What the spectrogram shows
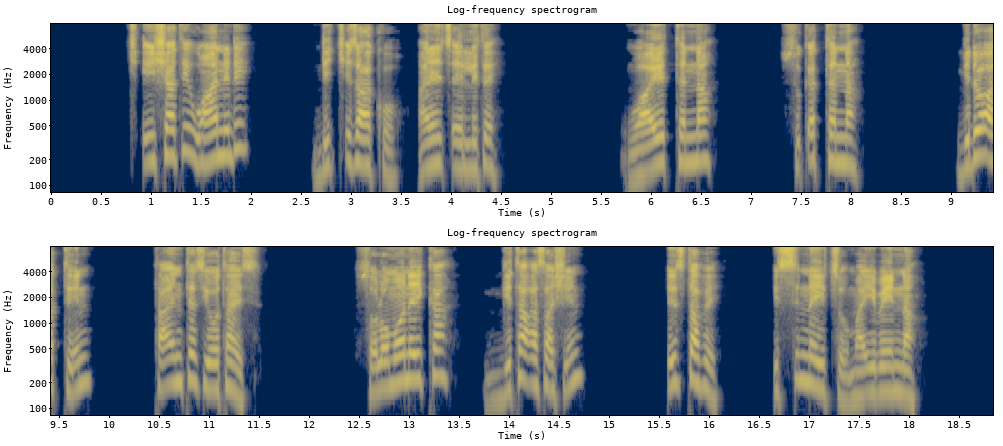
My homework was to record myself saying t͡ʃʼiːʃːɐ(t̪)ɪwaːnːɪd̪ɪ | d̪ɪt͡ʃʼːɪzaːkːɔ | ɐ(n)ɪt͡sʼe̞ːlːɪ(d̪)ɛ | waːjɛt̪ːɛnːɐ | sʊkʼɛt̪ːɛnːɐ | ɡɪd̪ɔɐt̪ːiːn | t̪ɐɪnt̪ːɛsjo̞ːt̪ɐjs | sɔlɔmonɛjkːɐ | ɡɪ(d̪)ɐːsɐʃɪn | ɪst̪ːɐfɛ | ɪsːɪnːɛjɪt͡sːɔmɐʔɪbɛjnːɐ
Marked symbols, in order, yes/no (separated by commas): yes, yes, no, no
